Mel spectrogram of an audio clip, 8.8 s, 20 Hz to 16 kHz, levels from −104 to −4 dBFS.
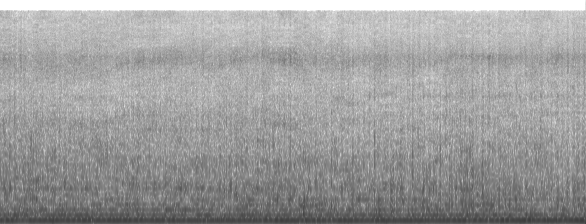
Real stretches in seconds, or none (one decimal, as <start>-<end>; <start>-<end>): none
